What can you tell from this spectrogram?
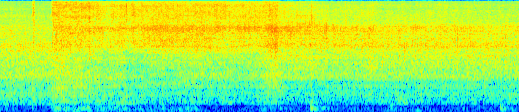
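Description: Chopped mixed vegetables sizzling steadily in oil in a stainless steel pot as they are stirred with a metal slotted spoon, with a few light knocks of the spoon against the pot. The vegetables are about half-cooked.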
